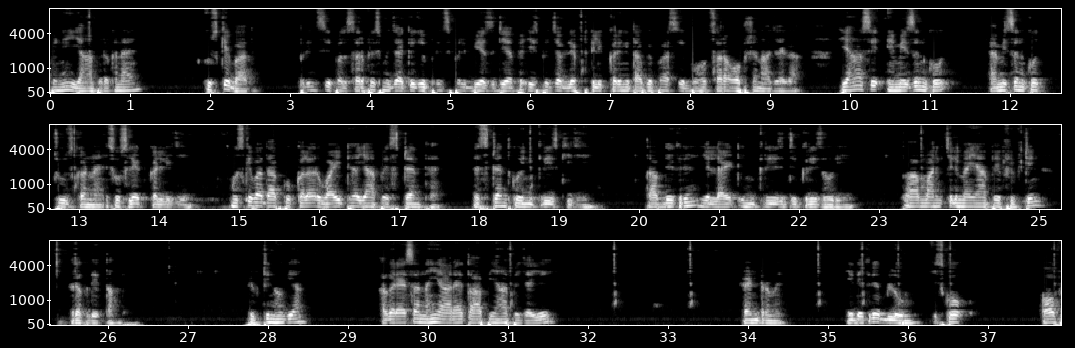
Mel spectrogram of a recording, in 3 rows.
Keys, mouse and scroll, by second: 0.4 click, 0.9 scroll down 3, 6.5-11.4 drag, 18.5-21.6 drag, 23.4-25.9 drag, 25.9-26.9 scroll down 4, 26.9-27.5 shift+middle drag, 27.5-30.5 scroll down 1, 30.9 click, 32.2 click, 33.2 click, 34.8 click, 35.4 click, 35.8 click, 36.5 click, 37.7 click.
